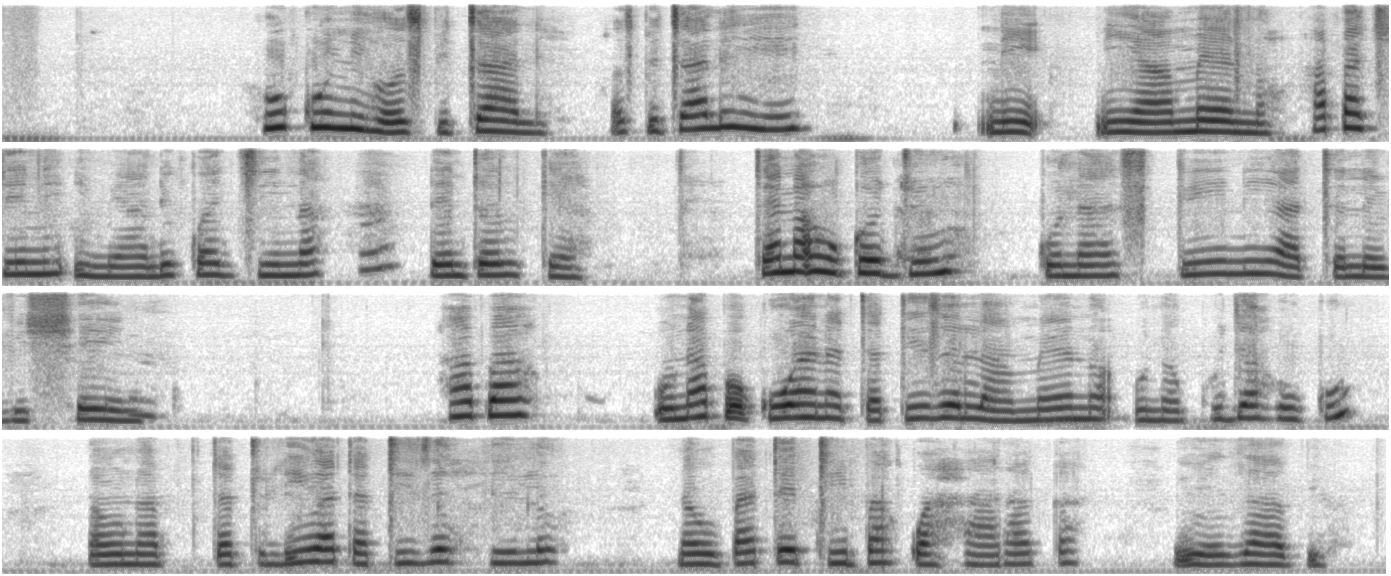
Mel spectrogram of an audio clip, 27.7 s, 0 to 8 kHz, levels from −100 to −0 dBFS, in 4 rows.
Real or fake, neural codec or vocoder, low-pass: real; none; 7.2 kHz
